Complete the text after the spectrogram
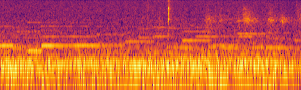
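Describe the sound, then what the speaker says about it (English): An ice cream truck plays its tinkling jingle out in the neighborhood, a faint distant melody of sustained tones drifting over steady background noise, with no talk. "Do you guys have ice cream trucks in your neighborhood?"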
